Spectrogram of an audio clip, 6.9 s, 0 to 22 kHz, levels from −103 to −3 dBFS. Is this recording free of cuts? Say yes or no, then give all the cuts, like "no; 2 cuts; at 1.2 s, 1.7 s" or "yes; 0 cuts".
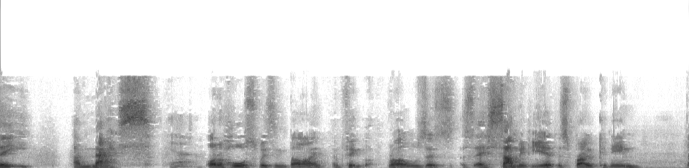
no; 2 cuts; at 1.6 s, 3.3 s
